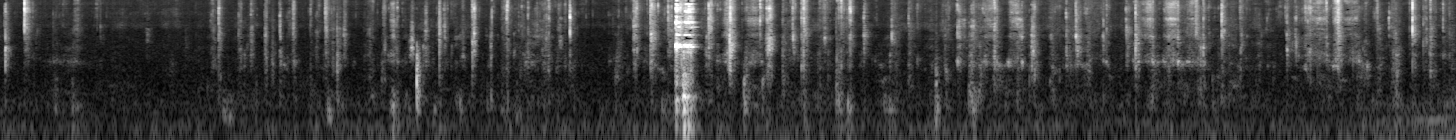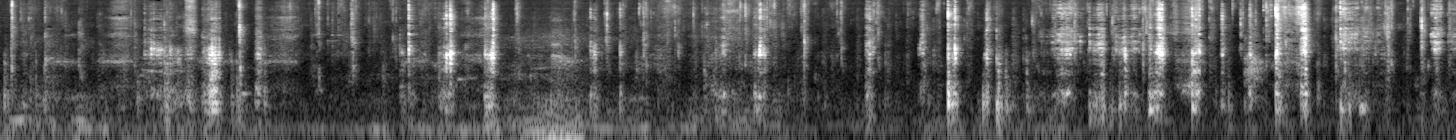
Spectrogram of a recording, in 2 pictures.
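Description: Close-miked eating: chewing and mouth sounds of two people eating noodles and fried chicken, with scattered clicks of forks against the platter that grow busier near the end. A single sharp knock about seven seconds in is the loudest sound.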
